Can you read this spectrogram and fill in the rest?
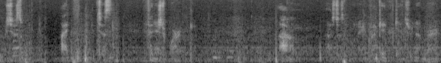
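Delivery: hushed, fast whisper. Real, not acted. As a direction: whisper it close and quick. Whispering to ask for number.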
